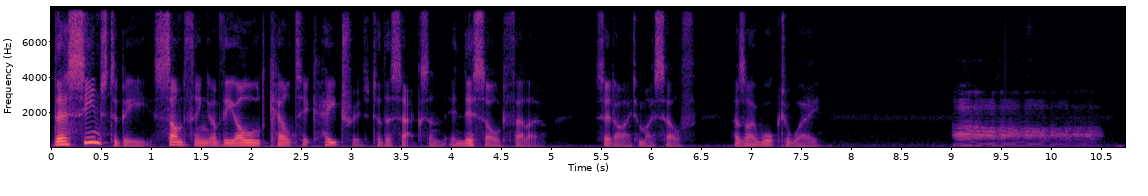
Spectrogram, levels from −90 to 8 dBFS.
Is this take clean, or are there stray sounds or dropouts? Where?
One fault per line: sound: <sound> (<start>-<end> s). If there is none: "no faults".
sound: laugh (9.0-10.6 s)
